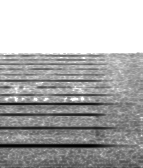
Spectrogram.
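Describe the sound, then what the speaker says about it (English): An erhu's open A string, bowed across a snake-skin resonator, sounds as one steady sustained tone with bright overtones, held close and clear for over a second before fading out. "and an open string of A."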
